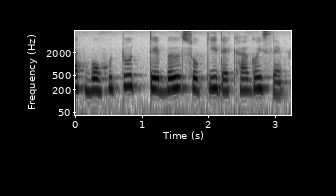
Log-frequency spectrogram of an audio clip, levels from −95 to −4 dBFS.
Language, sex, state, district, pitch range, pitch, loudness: Assamese, female, Assam, Sonitpur, 195-220 Hz, 210 Hz, -15 LUFS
